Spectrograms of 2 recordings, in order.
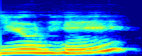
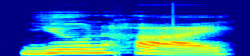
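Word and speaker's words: Unhei: Yes, it's pronounced Yoonhai. And it means grace, Mr. Kim added. Yoonhai, Joey said slowly, and this time perfectly.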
